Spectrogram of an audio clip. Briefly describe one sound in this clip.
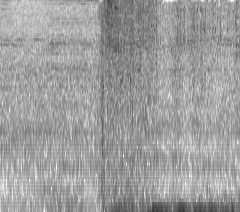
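A sudden burst of sparks whooshes loudly.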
